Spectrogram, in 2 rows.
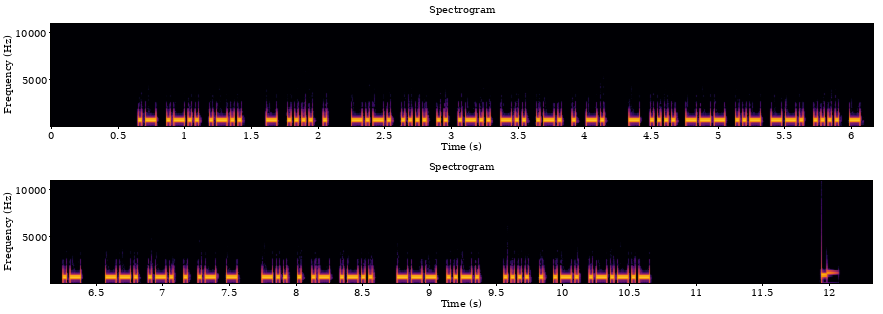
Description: Morse code, heard as a keyed tone, about 44 wpm, 700 Hz. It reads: ALL THE CHILDREN THOUGHT A GREAT DEAL OF HER.
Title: Sentences from Top 800 Words 45wpm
